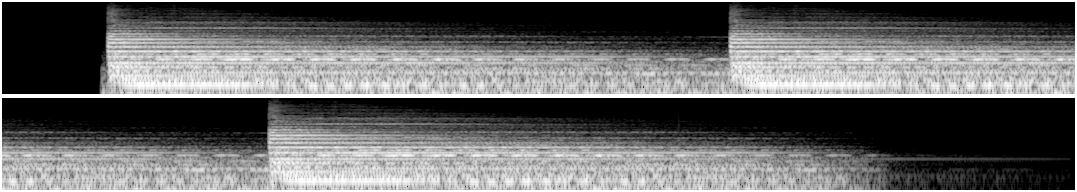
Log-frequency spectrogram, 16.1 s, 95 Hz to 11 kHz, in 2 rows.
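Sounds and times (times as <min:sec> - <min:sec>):
gold bell: 0:00.8 - 0:16.0.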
